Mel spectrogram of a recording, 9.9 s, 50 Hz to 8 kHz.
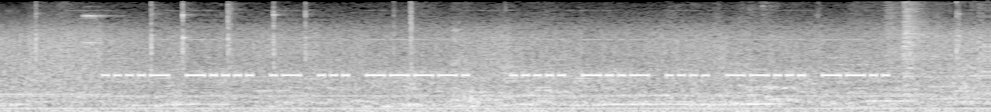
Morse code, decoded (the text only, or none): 46AS9 5XH7Z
